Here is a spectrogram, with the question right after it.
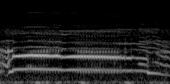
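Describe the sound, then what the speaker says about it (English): A rooster on a small farm gives one clear, loud cock-a-doodle-doo crow close by, part of a crowing contest with another rooster. No voices are heard. "Got a crowing battle going on between"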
